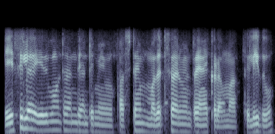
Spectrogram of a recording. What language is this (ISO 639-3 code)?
tel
